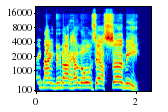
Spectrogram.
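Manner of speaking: put-on heavy Germanic accent. A man confronts strangers he caught stealing from his tenant, thick Germanic accent. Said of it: "thickly accented Germanic voice".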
